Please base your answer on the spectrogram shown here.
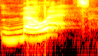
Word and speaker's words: Moët: Actually, I think you'll find it pronounced Moet.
